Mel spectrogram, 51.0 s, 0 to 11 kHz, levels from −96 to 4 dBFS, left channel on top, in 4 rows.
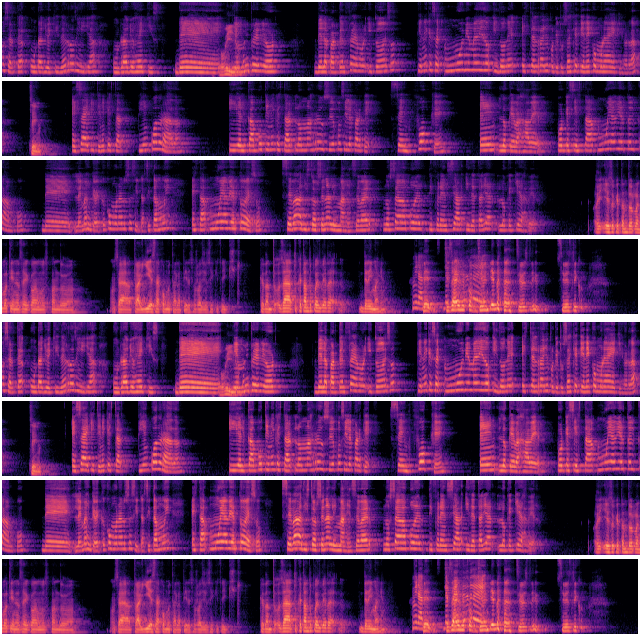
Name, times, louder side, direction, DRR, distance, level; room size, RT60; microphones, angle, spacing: voice 1, 0.0-3.1 3.5-5.5 6.3-7.9 8.3-12.8 14.2-16.4 17.3-20.2 20.7-21.7 22.3-26.0 26.3-29.0 29.3-30.8 31.2-36.2 46.5-46.8 47.1-48.0, right 4 dB, 60° right, 0.8 m, -27 dB
voice 2, 4.4-4.8 13.3-13.5 37.4-39.7 40.4-42.9 43.4-45.2 45.4-46.0 46.7-46.9 47.2-49.1 49.5-49.9, equal, ahead, 0.6 m, -24 dB
19.0 x 11.0 x 6.6 m
head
